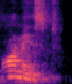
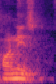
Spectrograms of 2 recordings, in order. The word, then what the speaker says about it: honest: It is not honest. Don't call it honest. It is honest. Okay, people by mistakenly pronounce it as a honest.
